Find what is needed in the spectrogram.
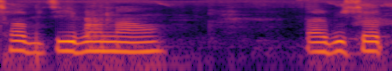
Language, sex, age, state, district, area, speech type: Assamese, female, 30-45, Assam, Darrang, rural, spontaneous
